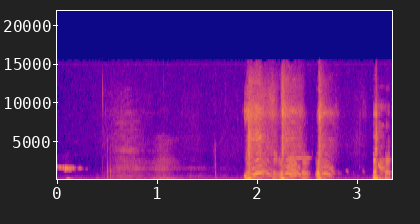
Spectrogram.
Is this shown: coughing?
yes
